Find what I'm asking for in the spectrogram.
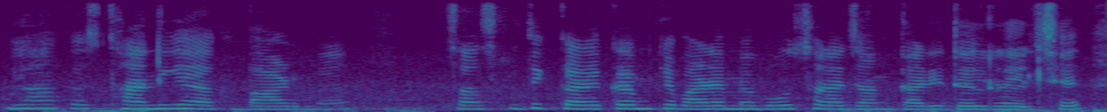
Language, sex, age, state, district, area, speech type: Maithili, female, 18-30, Bihar, Purnia, rural, spontaneous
